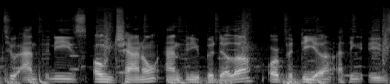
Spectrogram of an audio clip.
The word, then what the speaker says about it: Padilla: now moving on to Anthony's own channel Anthony padel or Padilla I think he's Spanish originally and his name is pronounced Anthony Padilla he said he wanted to have that same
